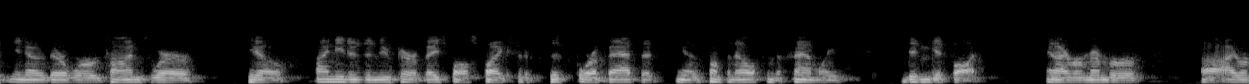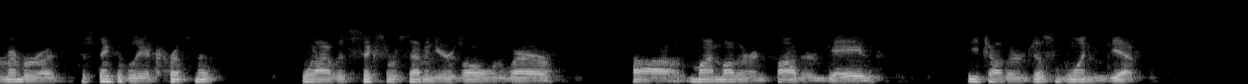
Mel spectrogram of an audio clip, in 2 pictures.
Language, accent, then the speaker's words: English; Wilmington, Delaware, United States; I grew up in Wilmington, Delaware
